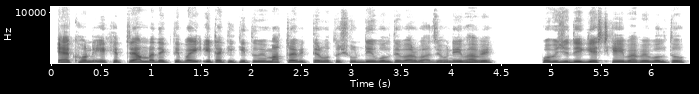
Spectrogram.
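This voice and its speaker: A middle-aged Bangladeshi Bengali man explains poetry like a patient teacher, sometimes slipping into slow, heartfelt recitation. His voice sits a little high for a man. It is close and dry, with no room sound at all. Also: steady tone, smooth, no room sound. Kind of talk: explanatory lesson podcast.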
